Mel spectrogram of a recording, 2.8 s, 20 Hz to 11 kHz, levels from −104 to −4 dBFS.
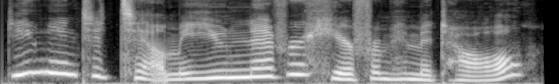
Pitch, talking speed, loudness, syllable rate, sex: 285 Hz, 280 wpm, -14 LUFS, 5.3 syllables/s, female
